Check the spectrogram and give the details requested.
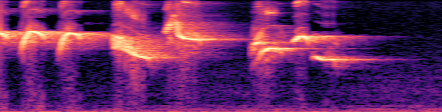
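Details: Ngeplong song of an orange-headed thrush, meant to draw answers from other birds: quick high whistled notes, then loud sweeping slurs and a falling trailing whistle.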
